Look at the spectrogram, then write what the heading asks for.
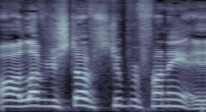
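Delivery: fake Lithuanian accent. Retelling what an audience member said after a show, in a bad Lithuanian accent. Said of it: "this is not a good accent".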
